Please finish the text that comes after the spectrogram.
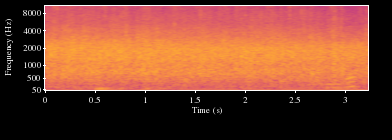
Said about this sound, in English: Again, huge round of applause for all the pros that end up working in this room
